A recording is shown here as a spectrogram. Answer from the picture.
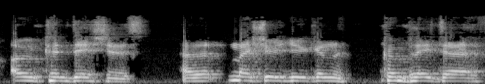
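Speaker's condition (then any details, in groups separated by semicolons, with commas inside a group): Motor neuron disease; motor neuron disease diagnosed several years ago; voice slowing down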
